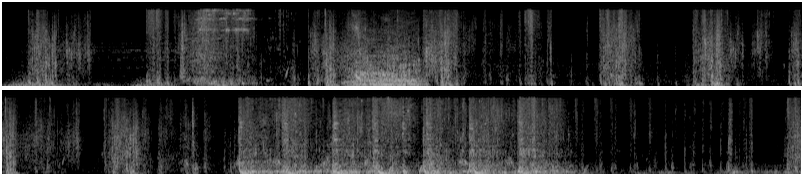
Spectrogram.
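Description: Footsteps crunch over snow and grass.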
